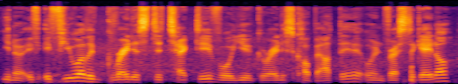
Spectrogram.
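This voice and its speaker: A man giving a casual, rambling amateur movie review in a halting way, often rephrasing himself, recorded outdoors while walking along a street. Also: on the low side. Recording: noisy outdoor street with traffic. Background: street and vehicle noise.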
